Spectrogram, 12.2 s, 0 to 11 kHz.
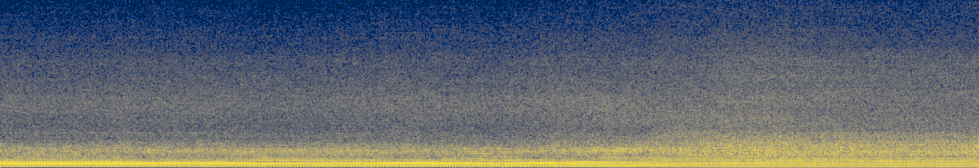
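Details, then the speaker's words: Yard Machines/Yard-Man 21-inch self-propelled push mower in tune-up, warmed up: steady, even drone with constant pitch and no surging, about 3300 rpm by inductive tach, the usual set speed; running cleanly at governed speed. "so that's the inductive attack it's running about 3300 that's where i normally set them"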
